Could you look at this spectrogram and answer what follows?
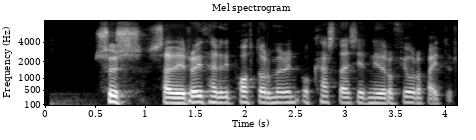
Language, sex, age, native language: Icelandic, male, 20-29, Icelandic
